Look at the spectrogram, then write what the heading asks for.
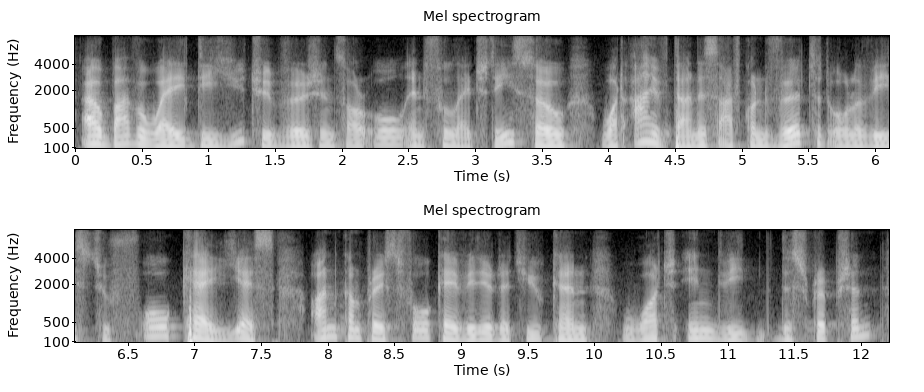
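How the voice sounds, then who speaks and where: A man with a mid-pitched voice presents a trailer review as a casual host. He is conversational and opinionated, and he talks with easy enthusiasm. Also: expressive, a little slow, few pauses, darkish tone. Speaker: host of a video channel reviewing game trailers. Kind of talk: casual reaction commentary.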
